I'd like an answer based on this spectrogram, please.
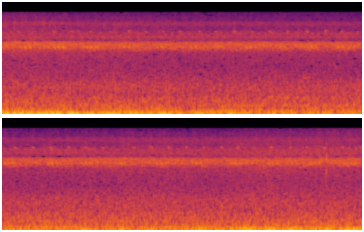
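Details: Steady shrill chirping of crickets forms a constant high band over a bed of strong, low wind noise that swells slightly at the start and end, ambient sound offered for study and relaxation.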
